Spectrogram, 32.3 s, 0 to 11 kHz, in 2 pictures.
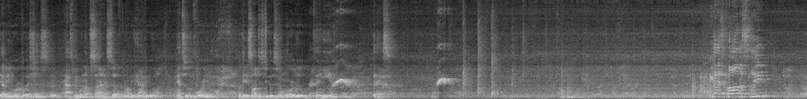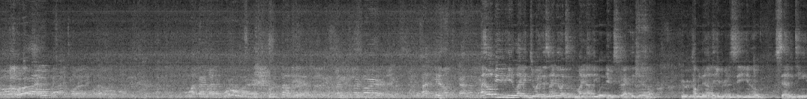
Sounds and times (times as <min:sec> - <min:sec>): Speech: 0:00.0 - 0:08.1, 0:11.7 - 0:18.8, 0:19.8 - 0:32.2.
